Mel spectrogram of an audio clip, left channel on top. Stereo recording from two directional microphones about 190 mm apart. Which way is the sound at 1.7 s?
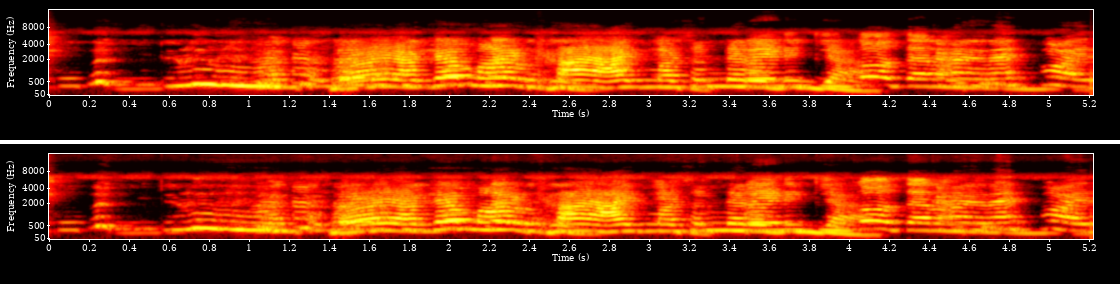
25° left (ahead or behind).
